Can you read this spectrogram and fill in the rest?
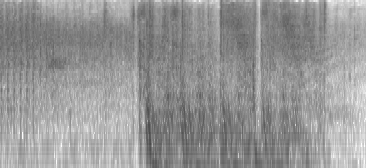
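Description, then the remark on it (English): Movie gunfire from a film clip featuring Jesse Ventura erupts after a brief stretch of hissy background, a loud, rapid rattle of automatic shots with a heavy booming low end that sustains for about two seconds before tapering off. “Yeah, you're going to hear both the shouting and the one-liners, and definitely the gunfire in this clip.”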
